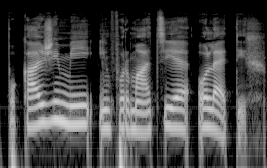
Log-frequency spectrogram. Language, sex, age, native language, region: Slovenian, female, 18-29, Slovenian, Central Slovenia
